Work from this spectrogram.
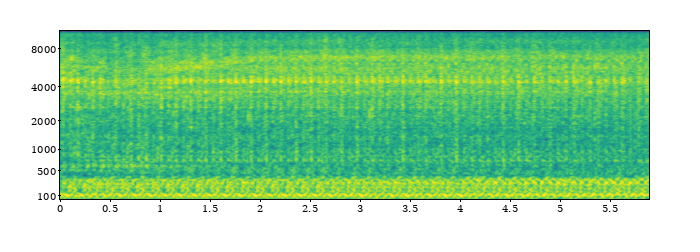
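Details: Harley Ironhead Sportster chopper with Mikuni VM38 carb, cold day, idle circuit tuning, choke just turned off: deep, lumpy, uneven V-twin idle with heavy muffled beat, boggy; rich mixture, owner unsure it is only the carb.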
